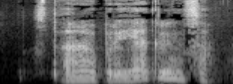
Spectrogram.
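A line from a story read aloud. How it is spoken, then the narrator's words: Sleepy question. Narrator (Russian): сонно спросила я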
